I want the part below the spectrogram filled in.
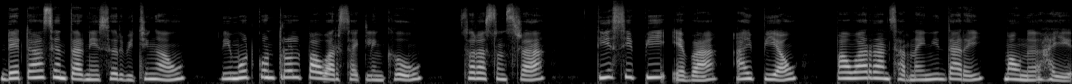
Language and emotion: Bodo, neutral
